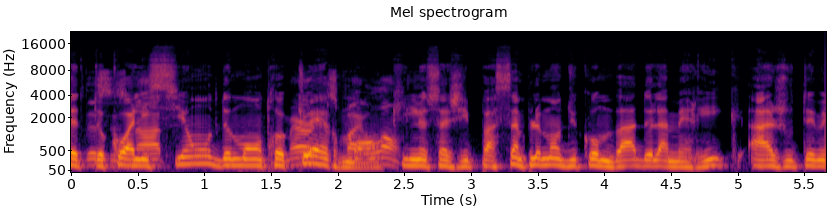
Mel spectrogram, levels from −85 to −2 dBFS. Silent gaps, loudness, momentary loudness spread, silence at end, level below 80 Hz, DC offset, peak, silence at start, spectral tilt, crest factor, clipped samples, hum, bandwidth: none; -30 LUFS; 5 LU; 0 s; -66 dBFS; under 0.1%; -14 dBFS; 0 s; -6.5 dB/octave; 14 dB; under 0.1%; none; 14.5 kHz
